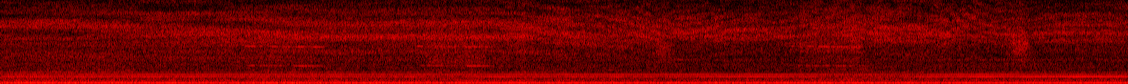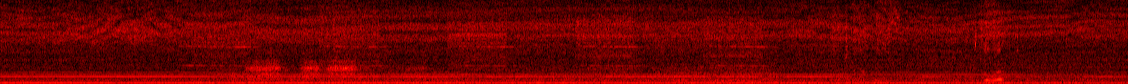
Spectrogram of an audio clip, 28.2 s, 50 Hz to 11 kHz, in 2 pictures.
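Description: Edge 1 CO2 laser system running with a steady electrical hum and faint short beeps every few seconds as the handpiece fires on the skin.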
